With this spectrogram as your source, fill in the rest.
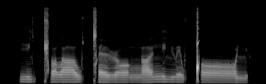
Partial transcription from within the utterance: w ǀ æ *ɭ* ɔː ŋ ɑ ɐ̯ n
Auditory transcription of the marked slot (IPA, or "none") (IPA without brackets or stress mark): ɭ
